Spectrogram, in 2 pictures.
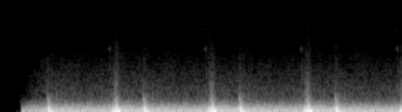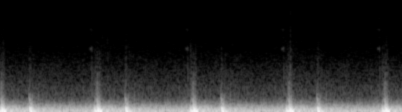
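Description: Heartbeat sound effect: paired low thumps, lub-dub, about once a second, over a steady low rumble.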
